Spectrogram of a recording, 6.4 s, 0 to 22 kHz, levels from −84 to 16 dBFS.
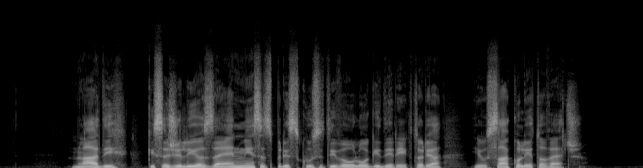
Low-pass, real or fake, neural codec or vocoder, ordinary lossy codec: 19.8 kHz; real; none; none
